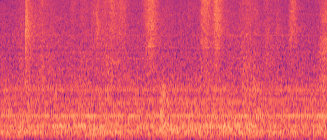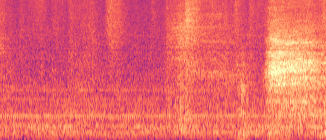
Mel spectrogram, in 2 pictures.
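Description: Quiet room with faint footsteps and light knocks as people walk through a doorway, then a short breathy noise lasting about half a second near the end.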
